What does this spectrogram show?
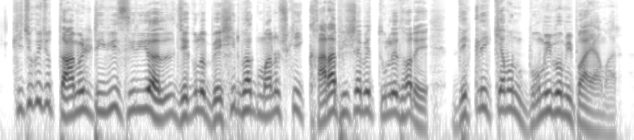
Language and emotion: Bengali, disgusted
